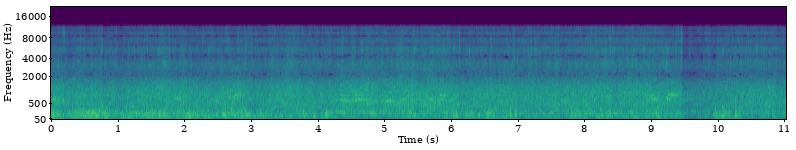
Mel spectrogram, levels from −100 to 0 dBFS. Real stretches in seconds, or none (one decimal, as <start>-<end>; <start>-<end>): 0.9-1.5; 3.6-4.1; 10.3-11.0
